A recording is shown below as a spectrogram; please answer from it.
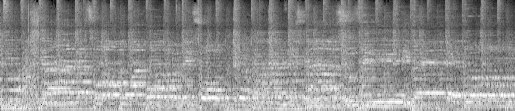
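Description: A woman and a man singing a gospel hymn into microphones, backed by a small live band of guitars and a drum kit keeping a steady beat.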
